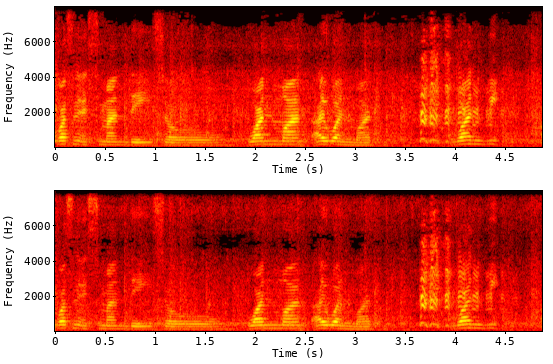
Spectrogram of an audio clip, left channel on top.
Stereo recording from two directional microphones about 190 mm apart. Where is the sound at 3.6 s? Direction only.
Centre (ahead or behind).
